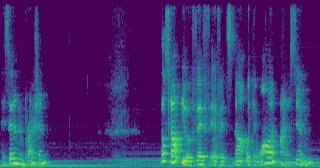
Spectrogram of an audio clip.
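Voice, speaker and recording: A woman playing a tabletop game, talking others into plans in a lively way. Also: mid-range voice, measured pace. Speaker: player. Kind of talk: casual tabletop role-play. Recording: echoey room, clear background music.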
